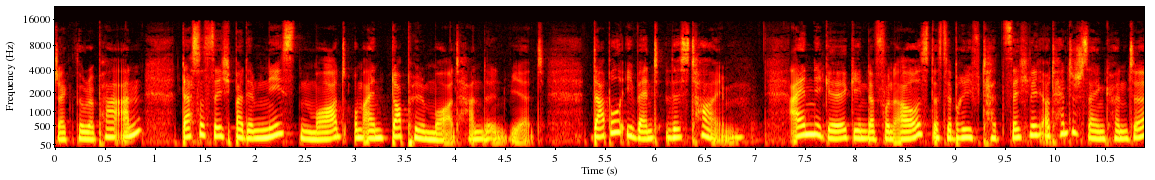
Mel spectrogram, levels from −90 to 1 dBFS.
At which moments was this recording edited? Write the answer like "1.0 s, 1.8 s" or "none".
7.3 s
